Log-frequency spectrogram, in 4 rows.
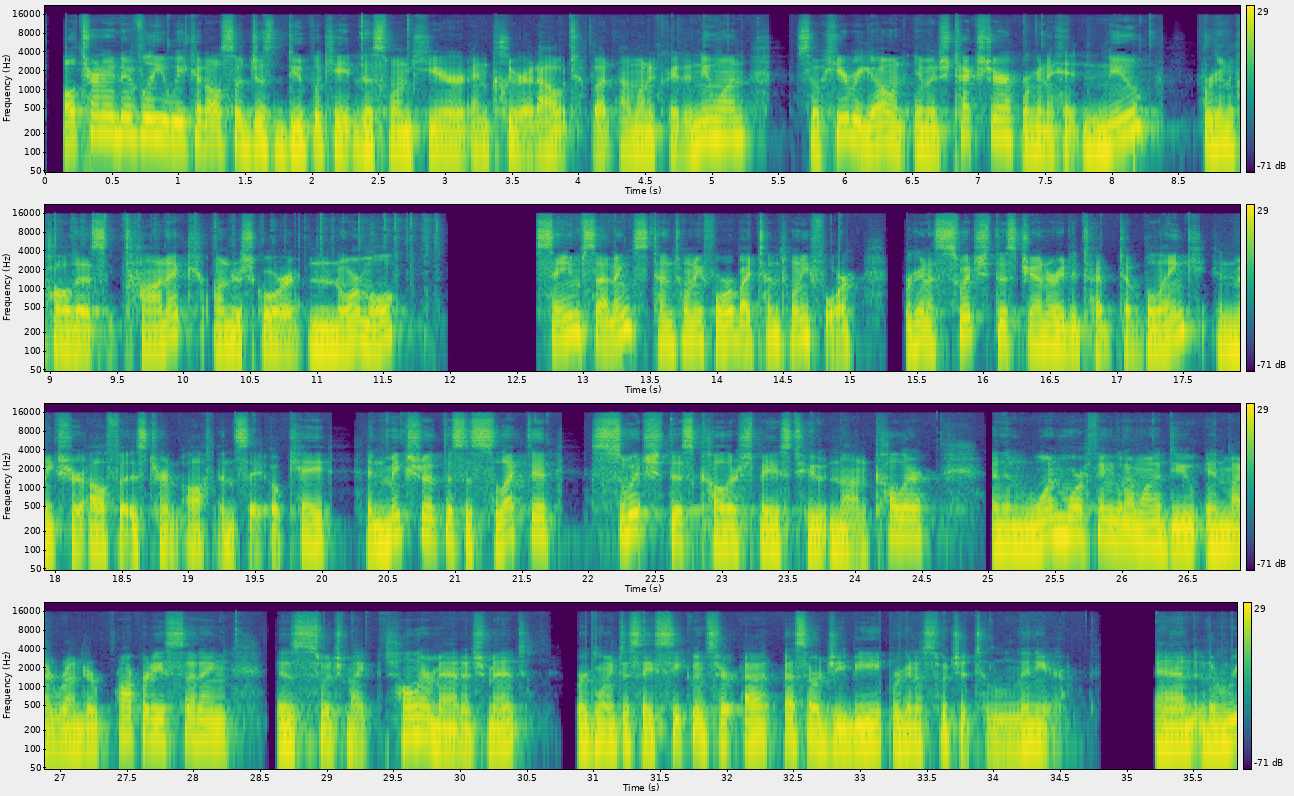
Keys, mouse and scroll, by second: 2.3 g, 5.2 middle click, 5.5-7.2 scroll up 4.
